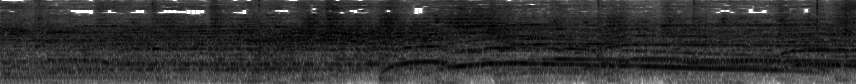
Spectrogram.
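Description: A crowd cheering and whooping over music, with a burst of high, overlapping whoops and shrieks from about halfway in.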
